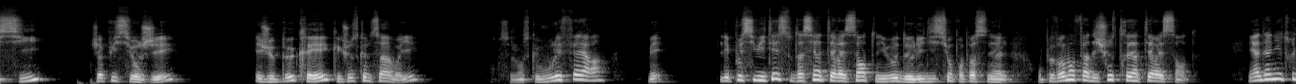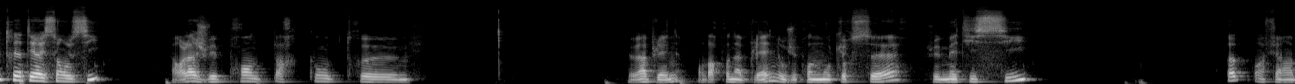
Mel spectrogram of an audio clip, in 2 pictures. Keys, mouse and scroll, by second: 0.9 g, 7.8 click, 8.2-21.8 middle drag, 10.3 scroll, 10.8-12.1 scroll down 2, 12.1-13.2 scroll down 1, 21.8 click, 21.9 middle click, 22.9 click, 24.2 shift+a.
